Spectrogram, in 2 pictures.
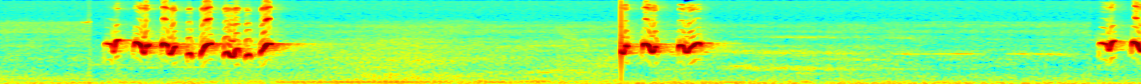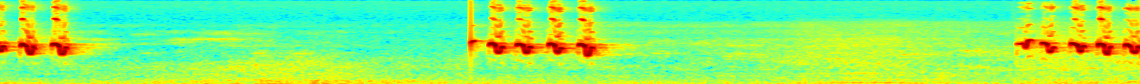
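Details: Female yellow-vented bulbul calling to draw out and stimulate males: harsh chattering bursts of four to six rapid notes, repeated about every two and a half seconds, with a faint low hum between bursts.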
